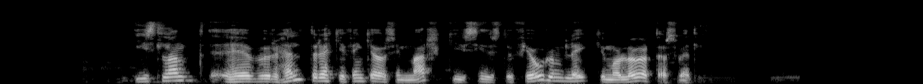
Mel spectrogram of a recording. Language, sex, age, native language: Icelandic, male, 50-59, Icelandic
